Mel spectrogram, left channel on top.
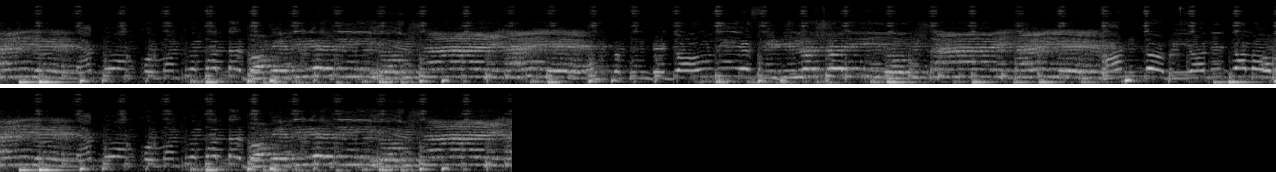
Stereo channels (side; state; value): right; drops out; at 5.2 s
